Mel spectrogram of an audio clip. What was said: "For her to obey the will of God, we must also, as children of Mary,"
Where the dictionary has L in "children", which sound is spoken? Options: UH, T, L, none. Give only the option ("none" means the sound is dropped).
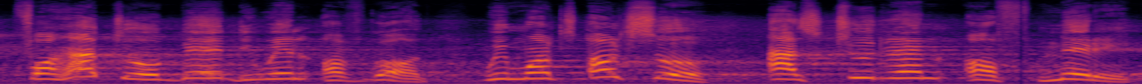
none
